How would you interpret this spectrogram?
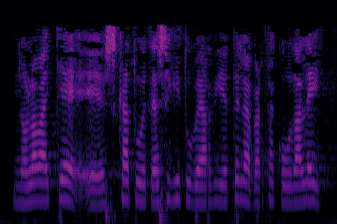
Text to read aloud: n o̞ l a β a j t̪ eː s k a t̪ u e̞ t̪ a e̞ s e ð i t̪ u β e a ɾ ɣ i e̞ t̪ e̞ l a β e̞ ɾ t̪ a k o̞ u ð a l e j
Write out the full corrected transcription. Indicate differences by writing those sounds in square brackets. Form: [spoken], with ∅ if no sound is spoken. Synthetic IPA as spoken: n o̞ l a β a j t̪ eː s k a t̪ u e̞ t̪ a e̞ s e [ɣ] i t̪ u β e a ɾ [ð] i e̞ t̪ e̞ l a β e̞ ɾ t̪ a k o̞ u ð a l e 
